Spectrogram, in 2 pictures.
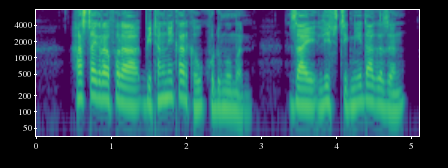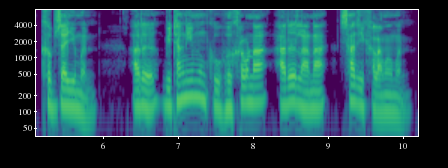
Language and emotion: Bodo, neutral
